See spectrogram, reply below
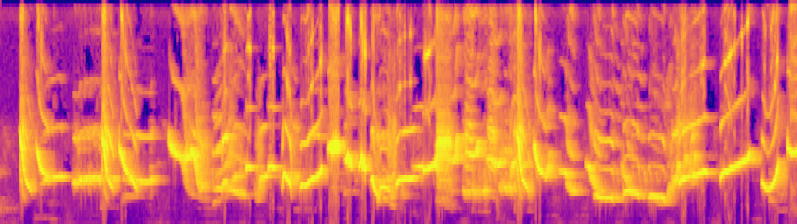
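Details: Caged Oriental magpie-robin from a breeding farm in continuous rolling song, packed with high, sharply rising and falling whistles and chattering notes delivered in quick succession with barely a gap.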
